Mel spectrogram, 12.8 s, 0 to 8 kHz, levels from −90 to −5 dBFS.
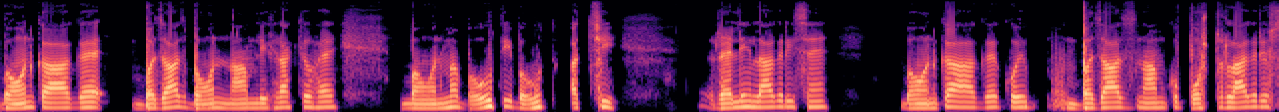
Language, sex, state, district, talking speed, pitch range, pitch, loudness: Marwari, male, Rajasthan, Churu, 125 wpm, 125-150 Hz, 140 Hz, -18 LUFS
